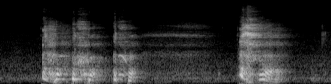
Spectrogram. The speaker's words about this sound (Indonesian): kalau misalnya kalian dengar di suara gue ini aku apa aku ada batuk dikit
